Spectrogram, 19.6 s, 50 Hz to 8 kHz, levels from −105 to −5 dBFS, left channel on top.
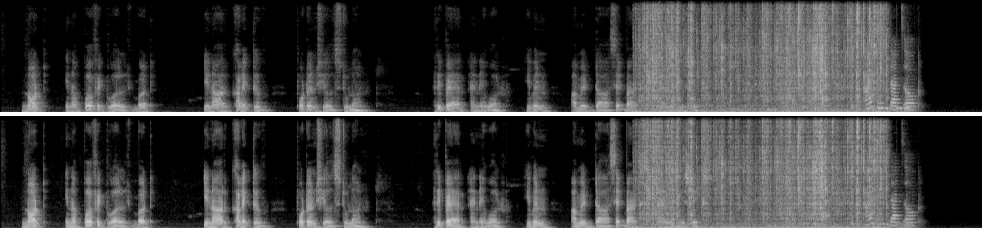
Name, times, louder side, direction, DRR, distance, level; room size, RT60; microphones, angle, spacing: voice 1, 0.4-0.8 1.3-3.1 4.1-5.4 5.9-7.4 8.7-10.1 10.5-11.0 11.4-14.3, right 5 dB, 75° right, 0.5 m, -36 dB
Fire, 12.6-17.8, equal, ahead, 0.8 m, -33 dB
voice 2, 17.2-18.4, left 4 dB, 65° left, 0.7 m, -39 dB
5.0 x 2.6 x 3.4 m
head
